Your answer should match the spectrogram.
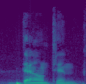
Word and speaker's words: Downton: I thought it was always Downtown Abbey, like downtown. – No, it's Downton.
